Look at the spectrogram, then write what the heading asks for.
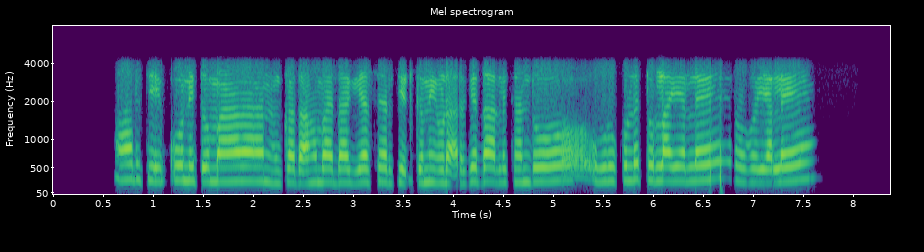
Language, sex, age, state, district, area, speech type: Santali, female, 30-45, Jharkhand, East Singhbhum, rural, conversation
